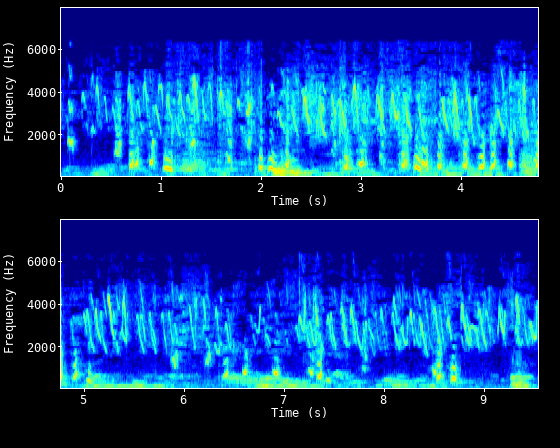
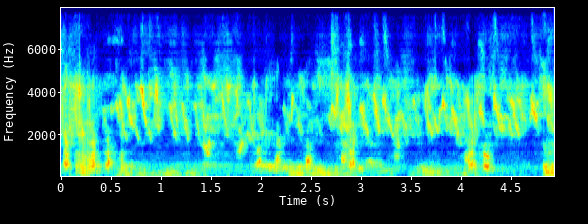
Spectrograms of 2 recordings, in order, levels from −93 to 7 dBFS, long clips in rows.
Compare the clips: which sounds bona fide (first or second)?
first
